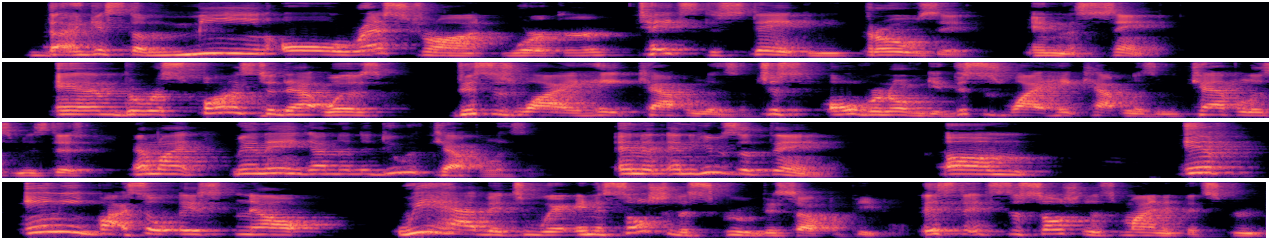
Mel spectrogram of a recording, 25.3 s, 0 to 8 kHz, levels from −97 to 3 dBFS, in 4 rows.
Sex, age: male, 30-49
